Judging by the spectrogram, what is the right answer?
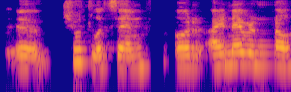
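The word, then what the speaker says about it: Chthulucene: how to pronounce uh shoot lesson or i never know how to pronounce it properly it's a it's a silent ch so it's thu so it's thuncine okay yeah okay i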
